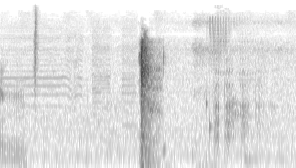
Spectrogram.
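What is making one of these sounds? A playing card snaps down onto a pile.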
